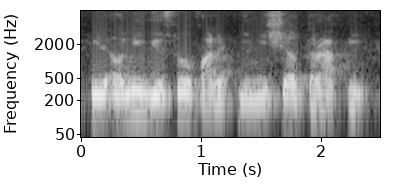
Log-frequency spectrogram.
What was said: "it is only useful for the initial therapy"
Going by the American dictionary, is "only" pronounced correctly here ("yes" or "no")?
no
